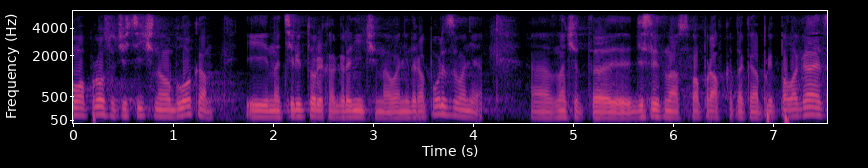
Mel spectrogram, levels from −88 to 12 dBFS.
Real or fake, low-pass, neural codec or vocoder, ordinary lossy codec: real; 5.4 kHz; none; AAC, 32 kbps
